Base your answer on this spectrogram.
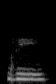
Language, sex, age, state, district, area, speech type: Hindi, female, 30-45, Madhya Pradesh, Balaghat, rural, conversation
